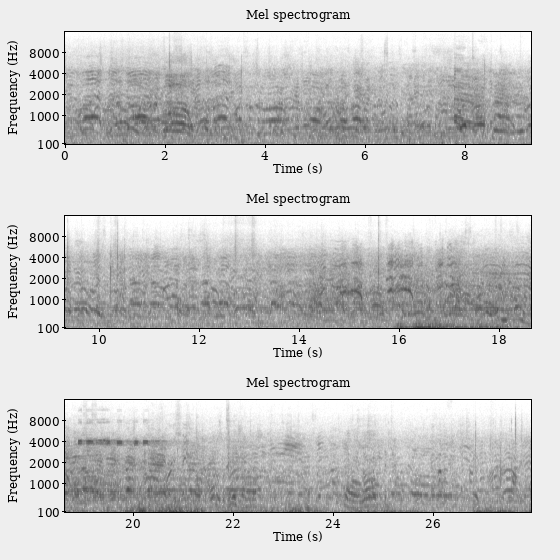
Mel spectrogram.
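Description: A crowd of young men and spectators shout and chatter outdoors.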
